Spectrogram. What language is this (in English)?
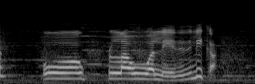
Icelandic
